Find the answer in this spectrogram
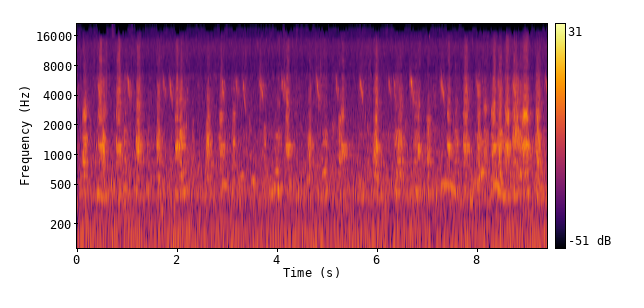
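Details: Group of American flamingos at Ueno Zoo in Japan, recorded June 2016, sounding like a quarrel: continuous chorus of short, harsh, honking calls, overlapping and irregular, with steady crowd-like chatter beneath.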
